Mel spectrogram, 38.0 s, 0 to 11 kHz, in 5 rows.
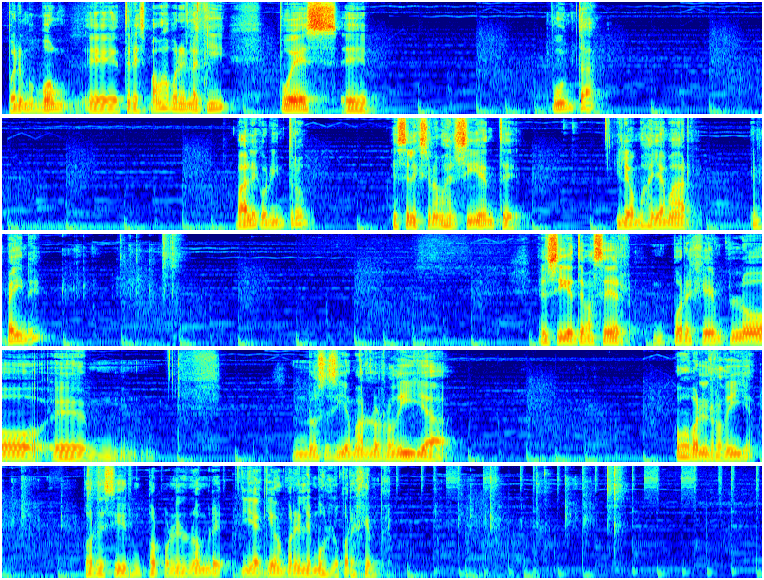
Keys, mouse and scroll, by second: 0.6 click, 2.6 l, 6.7 BackSpace, 8.3 BackSpace, 10.3 e, 11.1 right click, 13.3 click, 21.2 right click, 22.4 click, 30.9 click, 32.9 right click, 33.9 click.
